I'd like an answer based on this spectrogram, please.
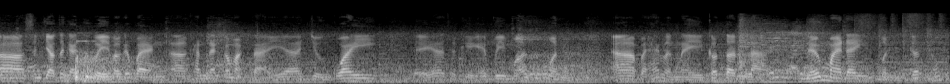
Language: Vietnamese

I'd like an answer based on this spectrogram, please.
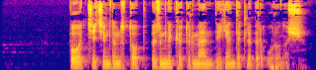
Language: Uyghur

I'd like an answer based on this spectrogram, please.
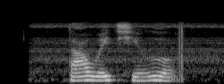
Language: Chinese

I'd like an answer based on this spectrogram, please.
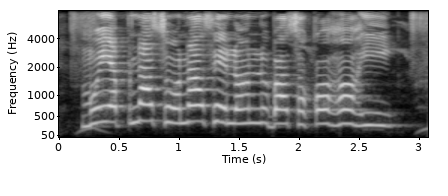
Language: Magahi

